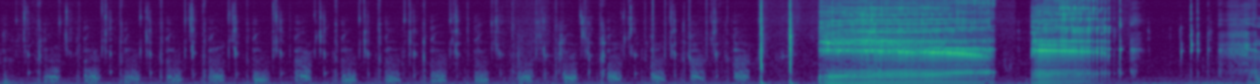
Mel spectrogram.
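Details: Man deliberately burping in a car: a fast run of short, low croaking burps, then a long, loud, drawn-out belch and a second shorter one.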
